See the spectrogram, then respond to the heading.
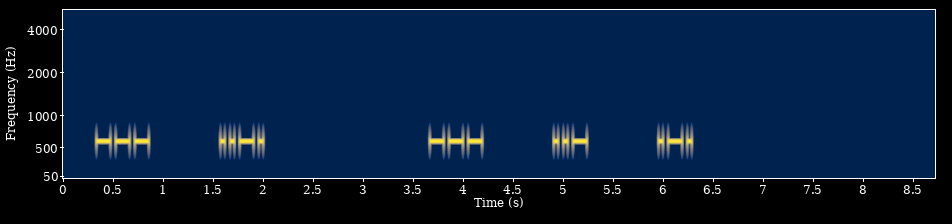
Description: Morse code, heard as a keyed tone, about 25 wpm, spaced as for 10 wpm, 600 Hz. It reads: OF OUR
